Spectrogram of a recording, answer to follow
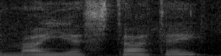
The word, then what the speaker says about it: majestate: We pronounce the J in Latin as a y, so it should be majestate.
